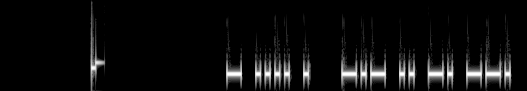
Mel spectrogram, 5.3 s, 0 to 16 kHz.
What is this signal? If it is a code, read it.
Morse code, heard as a keyed tone, about 25 wpm, 700 Hz. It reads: THE KING
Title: Sentences from Top 1000 Words - Review Part 3 - 25wpm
